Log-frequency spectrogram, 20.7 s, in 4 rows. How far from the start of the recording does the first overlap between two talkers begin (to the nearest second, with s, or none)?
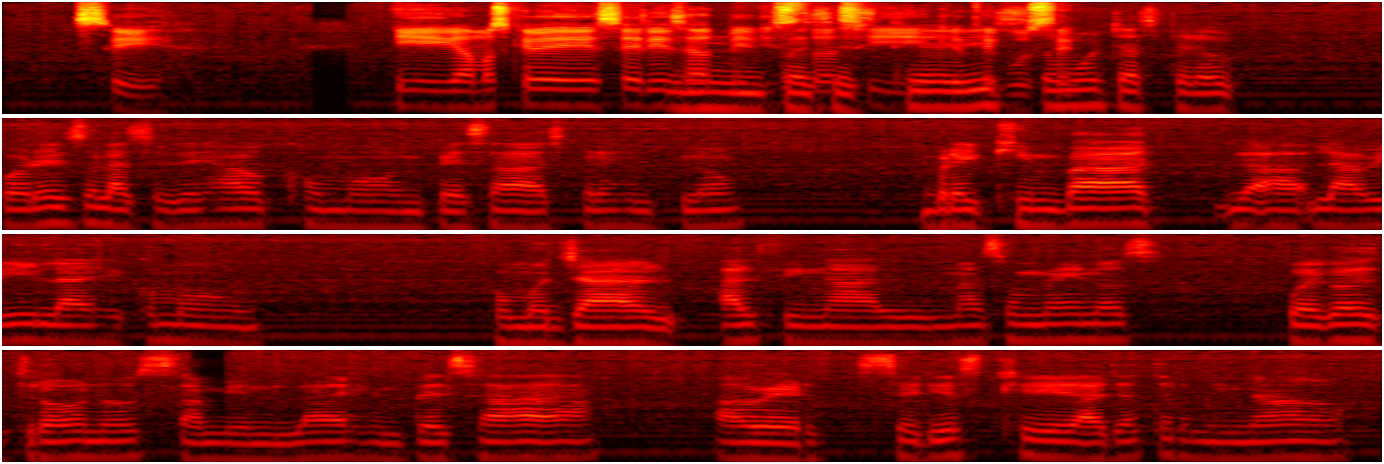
2 s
